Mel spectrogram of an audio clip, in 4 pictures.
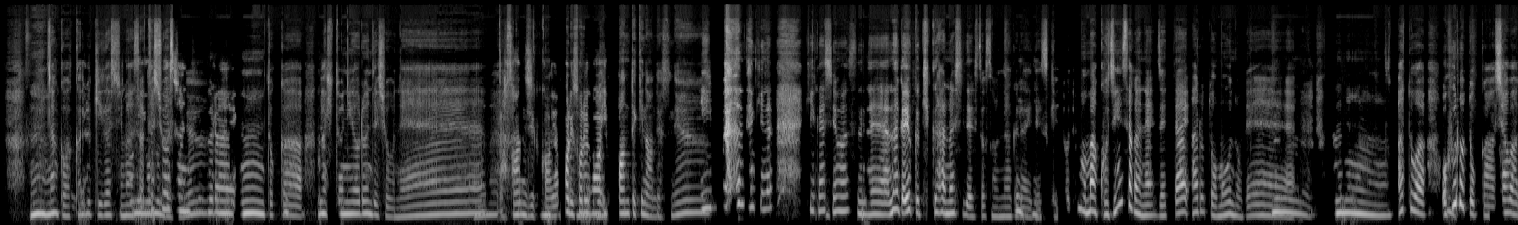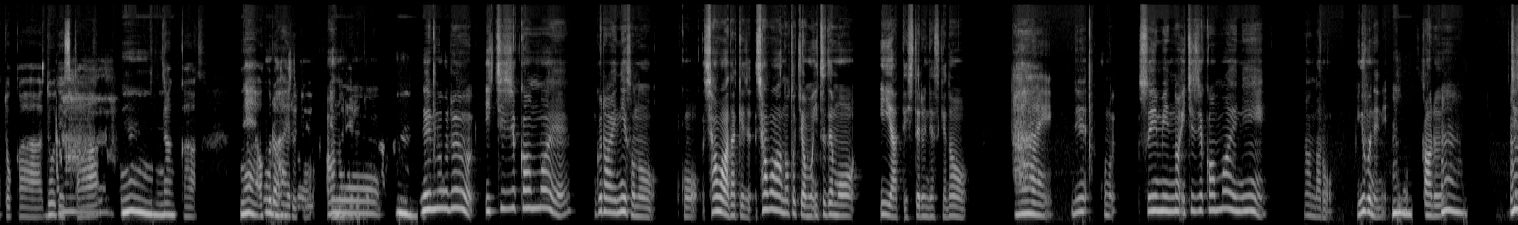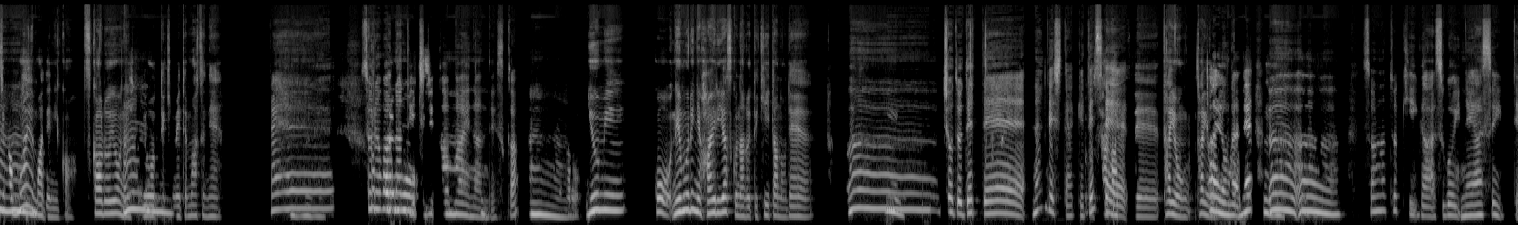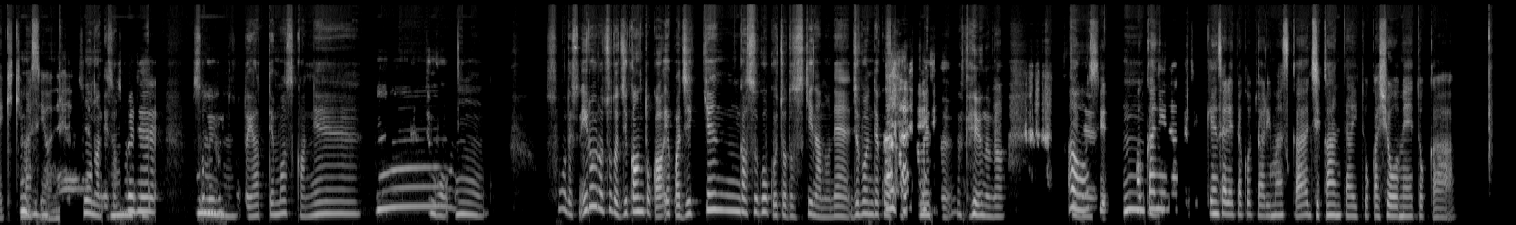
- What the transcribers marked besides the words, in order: static; tapping; unintelligible speech; distorted speech; drawn out: "ね"; laughing while speaking: "一般的な気がしますね"; laughing while speaking: "はい はい はい"; unintelligible speech
- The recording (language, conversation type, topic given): Japanese, podcast, 睡眠の質を上げるために普段どんなことをしていますか？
